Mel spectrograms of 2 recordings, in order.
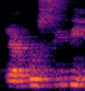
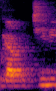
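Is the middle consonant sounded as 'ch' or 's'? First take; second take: s; ch. First: The middle consonant is an 's' sound. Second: The middle consonant is a 'ch' sound. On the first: "मैं normal way पर pronounce कर रहा हूं" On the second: "इसको कैपुचिनी भी पढ़ सकते हैं, इटालियन लैंग्वेज से है"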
